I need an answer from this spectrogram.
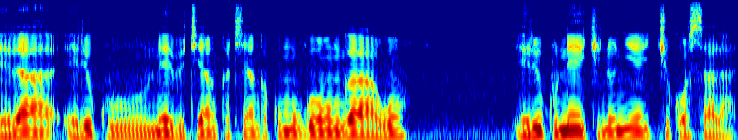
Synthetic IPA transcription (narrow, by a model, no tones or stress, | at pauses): e̞ɾae̞ɾikune̞ːβitjaːŋkatjaːŋkakumuɡo̞ːŋɡaːwo̞ | e̞ɾikune̞ːcino̞nje̞ciko̞sala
